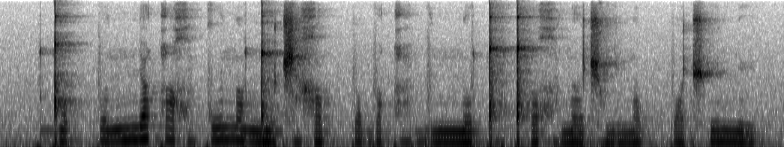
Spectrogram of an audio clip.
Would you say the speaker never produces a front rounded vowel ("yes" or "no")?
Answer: no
